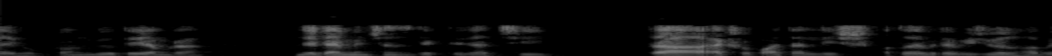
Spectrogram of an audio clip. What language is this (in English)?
Bangla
